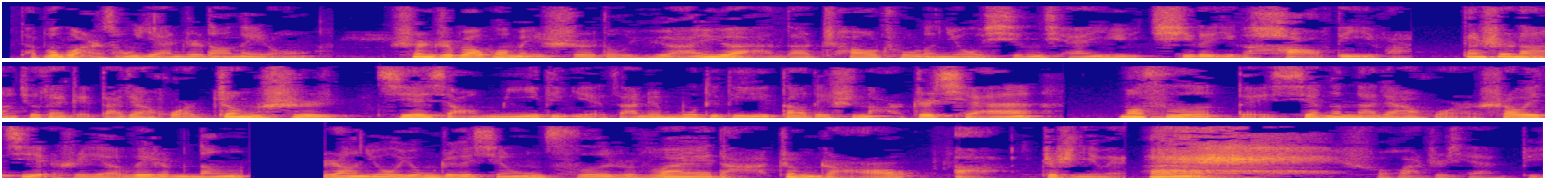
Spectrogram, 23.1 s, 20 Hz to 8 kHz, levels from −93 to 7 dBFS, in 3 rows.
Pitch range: 130-170 Hz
